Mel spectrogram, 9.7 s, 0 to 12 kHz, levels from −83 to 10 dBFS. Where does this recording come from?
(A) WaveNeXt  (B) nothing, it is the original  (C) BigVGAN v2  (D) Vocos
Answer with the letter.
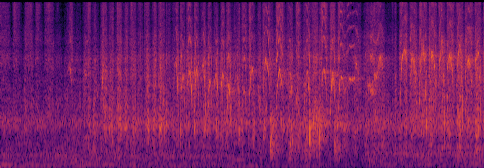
B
